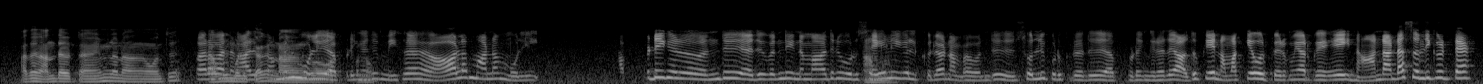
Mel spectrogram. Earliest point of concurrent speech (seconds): 2.1 s

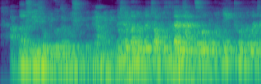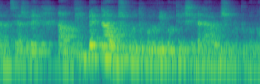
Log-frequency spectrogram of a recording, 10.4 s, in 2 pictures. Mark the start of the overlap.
2.3 s

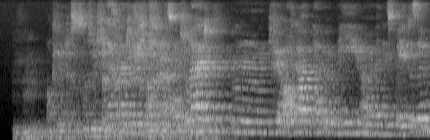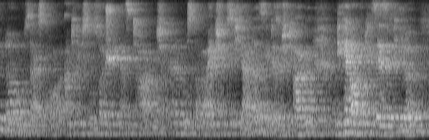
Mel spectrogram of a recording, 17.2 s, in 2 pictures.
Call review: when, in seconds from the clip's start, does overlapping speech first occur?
2.0 s

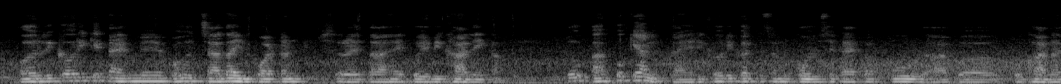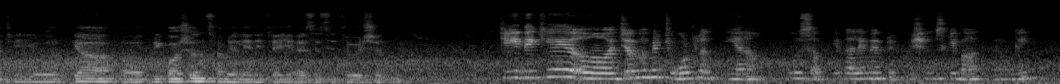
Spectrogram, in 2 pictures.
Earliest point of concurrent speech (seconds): none

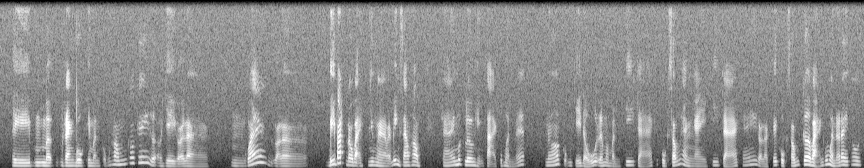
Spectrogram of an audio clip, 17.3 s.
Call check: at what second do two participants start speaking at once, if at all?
none

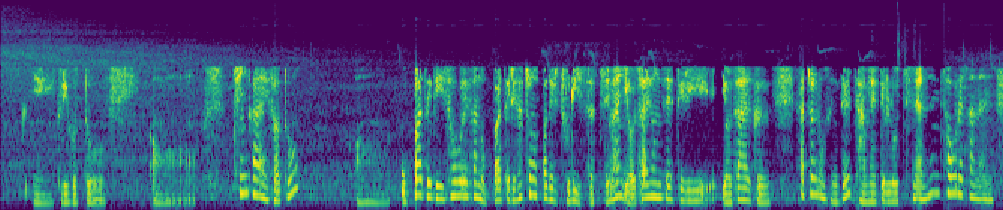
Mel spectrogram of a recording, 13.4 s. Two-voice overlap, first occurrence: none

